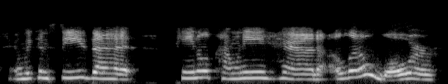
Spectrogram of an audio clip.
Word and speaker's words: Pinal: And Pinal County, am I saying that right? How do you say it right? Pinal. Pinal? Okay, thank you.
